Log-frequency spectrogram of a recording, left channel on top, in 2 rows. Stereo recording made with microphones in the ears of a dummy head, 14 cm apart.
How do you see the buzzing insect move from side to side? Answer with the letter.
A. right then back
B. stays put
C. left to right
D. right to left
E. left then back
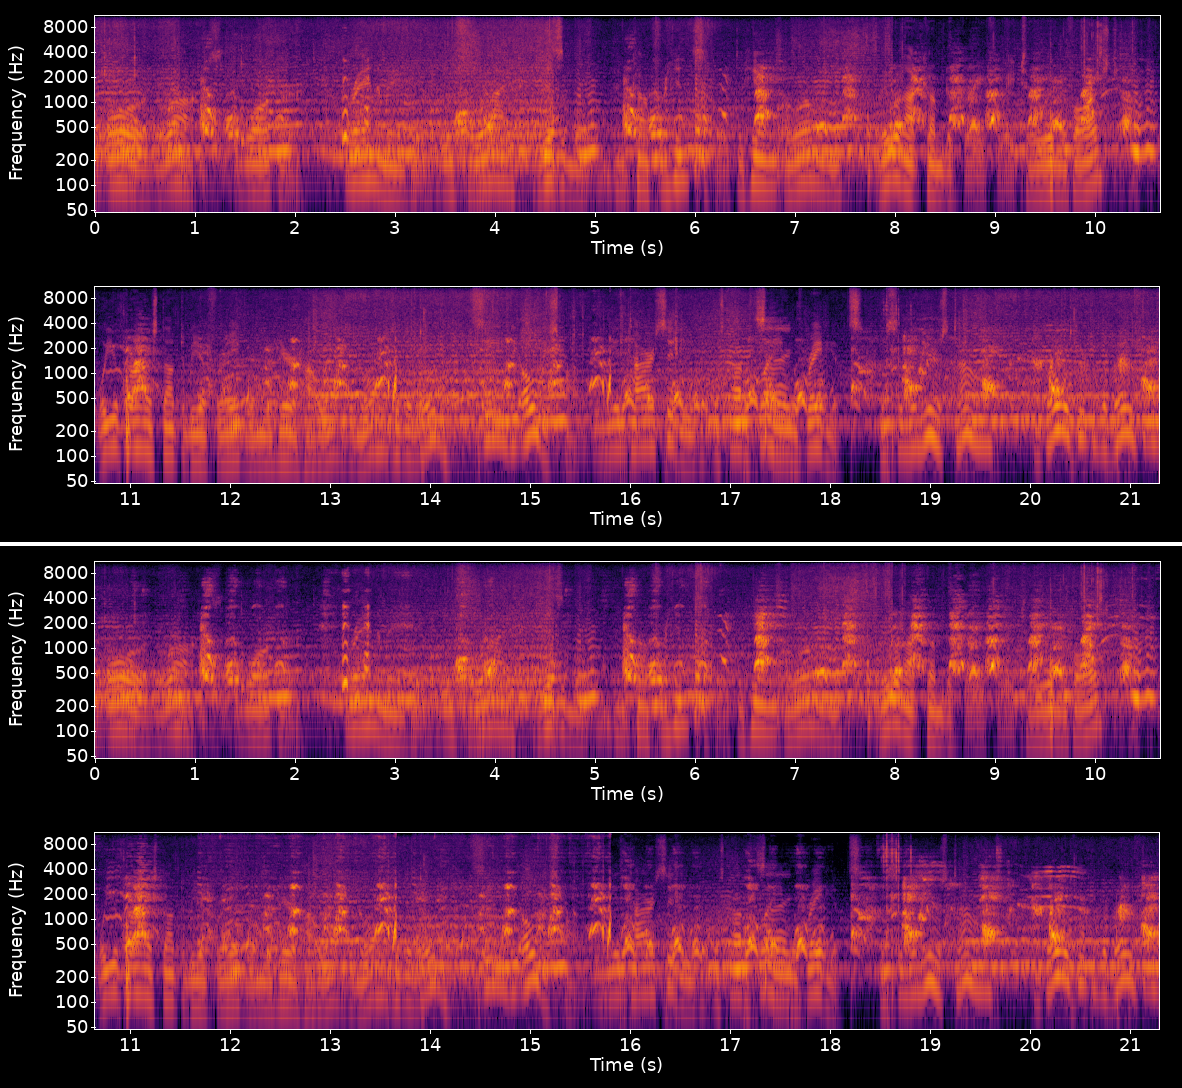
A.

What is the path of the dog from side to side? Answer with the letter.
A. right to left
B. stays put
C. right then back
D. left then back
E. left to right
B.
